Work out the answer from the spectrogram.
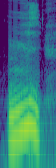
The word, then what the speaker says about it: mis: And then mettre, to put, so e-t-t-r-e, will give you this is. Mi, same thing here, final s is not pronounced.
